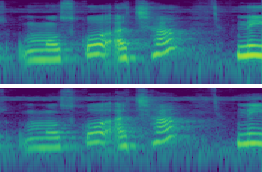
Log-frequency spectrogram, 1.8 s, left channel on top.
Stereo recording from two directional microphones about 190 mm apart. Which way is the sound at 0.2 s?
35° left (ahead or behind).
